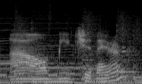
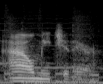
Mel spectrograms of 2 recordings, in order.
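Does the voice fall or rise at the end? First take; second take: rises; falls. First: The voice rises at the end. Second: The voice falls at the end.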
